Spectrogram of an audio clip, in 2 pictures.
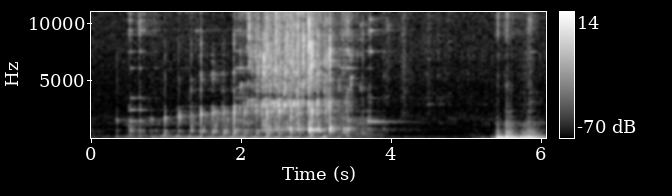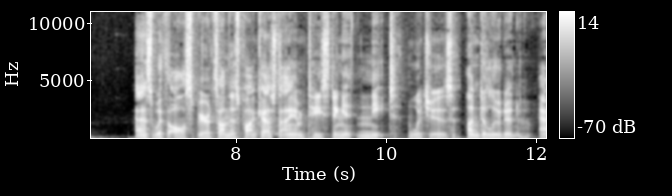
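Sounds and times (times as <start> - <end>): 
whiskey glugging from a freshly opened bottle into a clean Glencairn glass: 0.6 - 3.9
dull thump: 5.4 - 6.2
speech: 6.7 - 12.1.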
